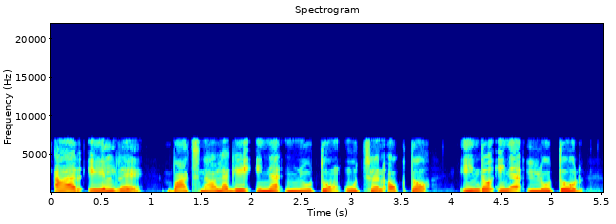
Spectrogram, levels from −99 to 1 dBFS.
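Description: Speech, and it's dull and band-limited throughout, with nothing above 7 kHz and a rough, fluttering noise around tones, most likely heavy Dolby Digital compression at around 48 kbps.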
